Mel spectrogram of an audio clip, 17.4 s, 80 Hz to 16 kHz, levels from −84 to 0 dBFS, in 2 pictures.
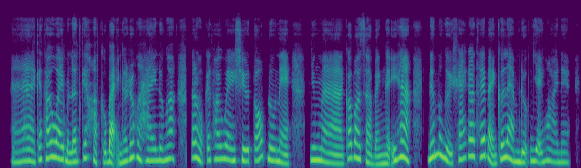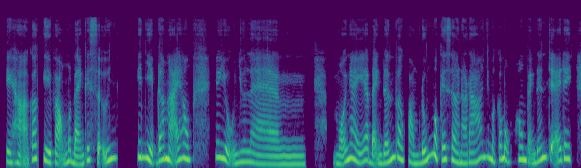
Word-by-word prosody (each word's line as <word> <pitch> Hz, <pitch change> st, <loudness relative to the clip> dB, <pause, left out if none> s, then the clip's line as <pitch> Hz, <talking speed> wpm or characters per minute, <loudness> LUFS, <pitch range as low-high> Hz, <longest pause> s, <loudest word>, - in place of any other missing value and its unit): À, 230 Hz, +1 st, -2 dB
cái 270 Hz, -, 0 dB
thói 295 Hz, +3 st, +2 dB
quen 290 Hz, -5 st, +4 dB
mà 225 Hz, -, +3 dB
lên 225 Hz, +2 st, +1 dB
kế 305 Hz, +5 st, -2 dB
hoạch 245 Hz, -9 st, -4 dB
của 210 Hz, -, -3 dB
bạn 215 Hz, -2 st, +2 dB
á, 225 Hz, -, +2 dB
rất 310 Hz, +5 st, +2 dB
là 300 Hz, -, +3 dB
hay 245 Hz, -1 st, -1 dB
luôn 250 Hz, 0 st, +1 dB
á. 290 Hz, +2 st, +1 dB, 0.3 s
Đó 310 Hz, -, +2 dB
là 310 Hz, -, +4 dB
một 250 Hz, -, -1 dB
cái 255 Hz, -, -3 dB
thói 275 Hz, +1 st, -1 dB
quen 265 Hz, -3 st, +2 dB
siêu 250 Hz, -1 st, +1 dB
tốt 260 Hz, +6 st, -1 dB
luôn 250 Hz, -3 st, +2 dB
nè. 195 Hz, -5 st, 0 dB, 0.3 s
Nhưng 260 Hz, -1 st, +4 dB
mà 195 Hz, -6 st, 0 dB
có 295 Hz, -, 0 dB
bao 310 Hz, -2 st, +3 dB
giờ 220 Hz, -7 st, -2 dB
bạn 175 Hz, 0 st, -2 dB
nghĩ 190 Hz, +7 st, +1 dB
ha, 315 Hz, 0 st, +5 dB, 0.3 s
nếu 295 Hz, +5 st, +5 dB
mà 375 Hz, -, +3 dB
người 260 Hz, -, +3 dB
khác 275 Hz, -, -3 dB
á, 345 Hz, 0 st, +4 dB
thấy 340 Hz, +2 st, +3 dB
bạn 180 Hz, -, 0 dB
cứ 285 Hz, -, +2 dB
làm 280 Hz, -8 st, +4 dB
được 215 Hz, +2 st, 0 dB
như 240 Hz, -, +2 dB
vậy 205 Hz, -, -1 dB
hoài 225 Hz, -1 st, -3 dB
nè, 210 Hz, 0 st, -5 dB, 0.3 s
thì 220 Hz, -, 0 dB
họ 205 Hz, -3 st, -3 dB
có 280 Hz, +1 st, +1 dB
kỳ 245 Hz, -6 st, +3 dB
vọng 200 Hz, -1 st, -3 dB
mà 230 Hz, -, 0 dB
bạn 175 Hz, -3 st, -1 dB
cứ 255 Hz, -, -1 dB
giữ 265 Hz, +2 st, 0 dB, 0.3 s
cái 320 Hz, -, +2 dB
nhịp 285 Hz, -9 st, +3 dB
đó 250 Hz, +3 st, 0 dB
mãi 270 Hz, -2 st, +3 dB
hông? 290 Hz, -2 st, +2 dB, 0.4 s
Ví 320 Hz, -1 st, +1 dB
dụ 255 Hz, -8 st, +2 dB
như 205 Hz, +3 st, -3 dB
là, 180 Hz, -5 st, -4 dB, 0.8 s
mỗi 190 Hz, +3 st, -2 dB
ngày 270 Hz, -7 st, +2 dB
á, 250 Hz, -, -2 dB
bạn 205 Hz, -3 st, -3 dB
đến 210 Hz, +9 st, +2 dB
văn 295 Hz, -4 st, +2 dB
phòng 195 Hz, -5 st, -3 dB
đúng 260 Hz, -, +2 dB
một 365 Hz, -, +4 dB
cái 270 Hz, -1 st, +1 dB
giờ 260 Hz, -6 st, -2 dB
nào 195 Hz, -1 st, -2 dB
đó, 215 Hz, +8 st, -3 dB
nhưng 310 Hz, -3 st, +1 dB
mà 255 Hz, -, +1 dB
có 280 Hz, -, -2 dB
một 285 Hz, -6 st, +1 dB
hôm 270 Hz, -1 st, +2 dB
bạn 245 Hz, -, -5 dB
đến 275 Hz, +8 st, +2 dB
trễ 245 Hz, -, -1 dB
đi, 285 Hz, +1 st, +1 dB
245 Hz, 305 wpm, -23 LUFS, 210-280 Hz, 0.8 s, ha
